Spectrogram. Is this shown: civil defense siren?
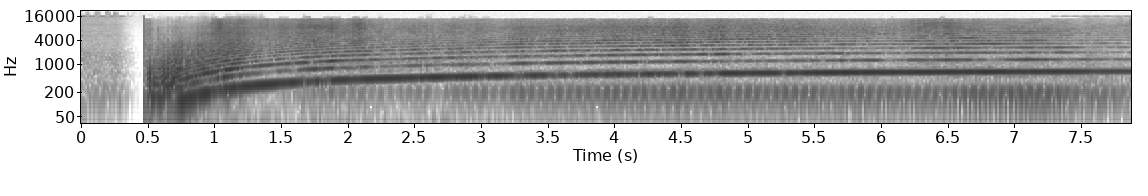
yes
